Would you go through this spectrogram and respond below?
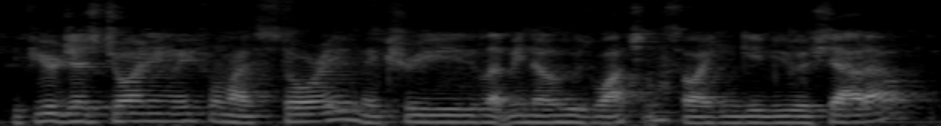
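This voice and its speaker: A man reading a picture book aloud to young children, expressive, with casual asides to his listeners. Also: mid-range voice, fast, slight background noise. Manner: expressive, simple addresses to children. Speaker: children's story time reader. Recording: echoey room.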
